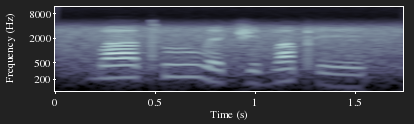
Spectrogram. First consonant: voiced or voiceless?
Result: voiced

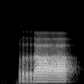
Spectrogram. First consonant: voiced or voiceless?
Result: voiced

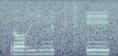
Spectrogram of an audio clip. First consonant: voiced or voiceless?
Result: voiced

